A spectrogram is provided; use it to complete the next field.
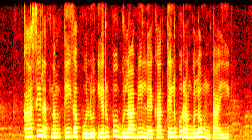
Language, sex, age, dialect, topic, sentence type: Telugu, female, 18-24, Southern, agriculture, statement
